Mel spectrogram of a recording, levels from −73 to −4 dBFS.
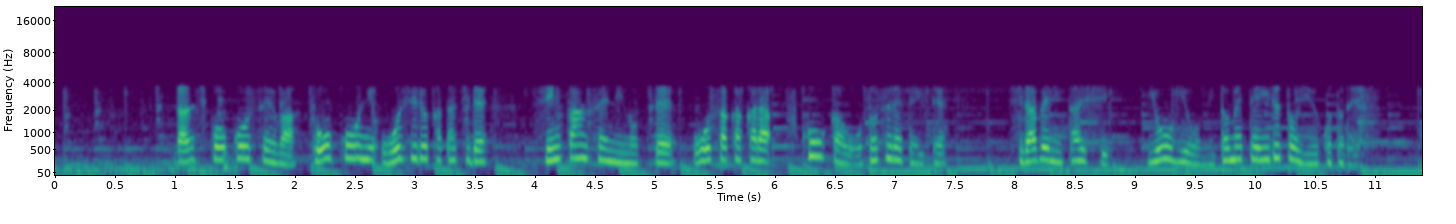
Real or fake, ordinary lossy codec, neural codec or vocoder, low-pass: fake; none; vocoder, 44.1 kHz, 128 mel bands every 256 samples, BigVGAN v2; 3.6 kHz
